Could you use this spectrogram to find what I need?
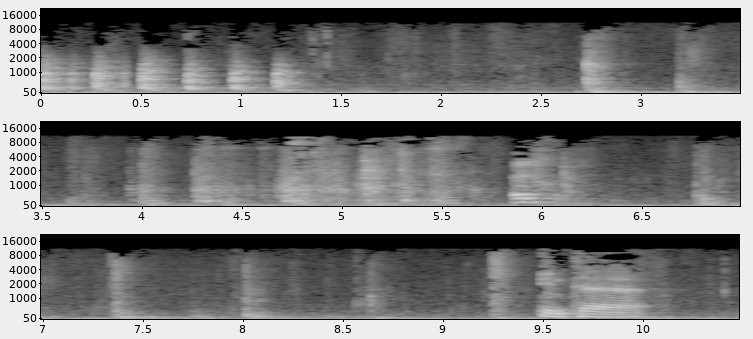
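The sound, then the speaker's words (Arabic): A quick run of several evenly spaced raps knocks on a door at the start, then voices talk through the rest. “رحت على المقنده ويدوبك قلعت هدومي عشان استريح شويه استعدادا لسهره الليل مع نرجس سمعت خط على الباب.”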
